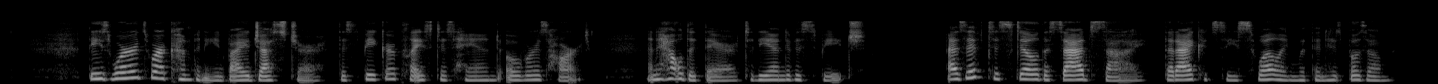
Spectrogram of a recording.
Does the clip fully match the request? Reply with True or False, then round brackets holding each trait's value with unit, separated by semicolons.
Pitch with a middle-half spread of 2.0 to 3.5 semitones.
True (3.1 semitones)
